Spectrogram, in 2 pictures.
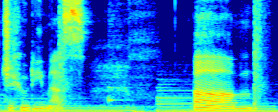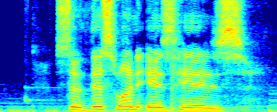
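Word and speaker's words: Djehutymes: then you have uh jihudi mess which is tutmos. Tutmos is a ro greek or helanized version of jihudi mess.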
